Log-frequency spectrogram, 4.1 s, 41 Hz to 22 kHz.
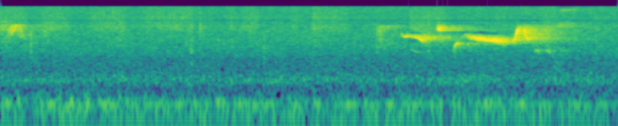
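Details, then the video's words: Wood thrush singing in a holler on 20 June 2014, following a white-eyed vireo: a single fluty phrase of clear rising notes ending in a quick ringing trill, after a few seconds of faint outdoor hush. "songs of the white-eyed vireo followed by a wood thrush are prominent"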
